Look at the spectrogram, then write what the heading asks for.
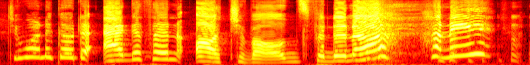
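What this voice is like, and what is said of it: Badly done put-on accent. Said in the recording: “What was that accent? That was an awful accent.”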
